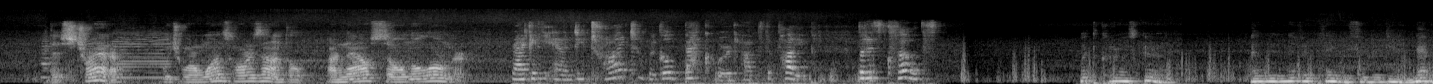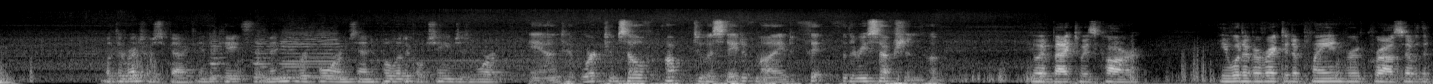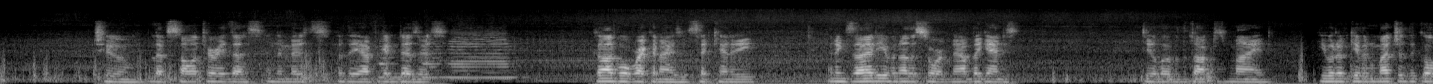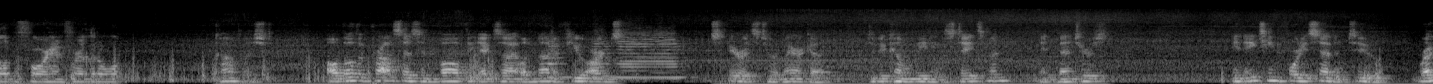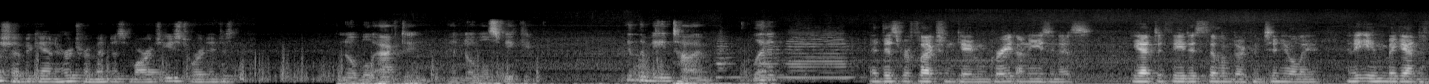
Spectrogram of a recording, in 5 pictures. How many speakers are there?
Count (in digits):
6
